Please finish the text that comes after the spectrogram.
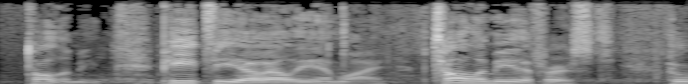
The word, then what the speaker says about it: Ptolemy: Judea and its capital Jerusalem fell under the control of Ptolemy, which had never been spelled with a P, but Ptolemy, Ptolemy, Ptolemy the First, who ruled the region from Alexandria, which was the center of Egyptian power.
